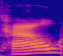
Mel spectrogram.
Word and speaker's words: Thao: Court documents obtained by People state Thao, I think the H is silent, Thao Sandy Doan, was arrested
